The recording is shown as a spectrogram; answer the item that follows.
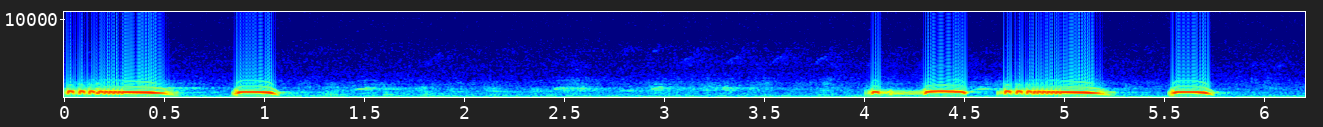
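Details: Spotted dove as a decoy for wild birds, two cooing phrases three seconds apart, each a rolling descending coo followed by a short clear arched note, with soft introductory notes before the second.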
